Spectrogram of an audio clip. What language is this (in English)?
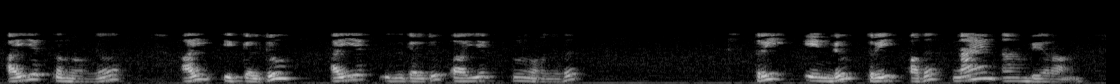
Malayalam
